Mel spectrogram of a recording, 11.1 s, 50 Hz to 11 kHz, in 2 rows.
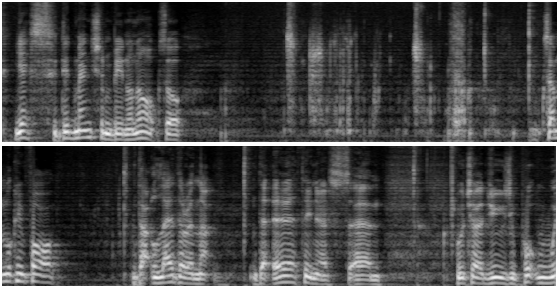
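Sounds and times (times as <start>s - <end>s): person slurping wine: 2.2s - 5.2s
soft mouth noises: 2.2s - 5.4s.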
